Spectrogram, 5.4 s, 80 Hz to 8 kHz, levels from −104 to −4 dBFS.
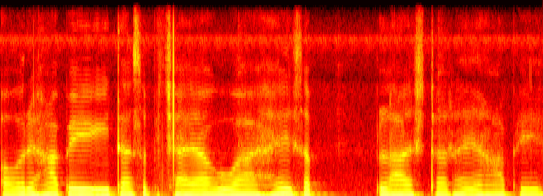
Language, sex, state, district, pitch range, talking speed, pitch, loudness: Hindi, female, Uttar Pradesh, Muzaffarnagar, 200-210 Hz, 155 wpm, 205 Hz, -23 LUFS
